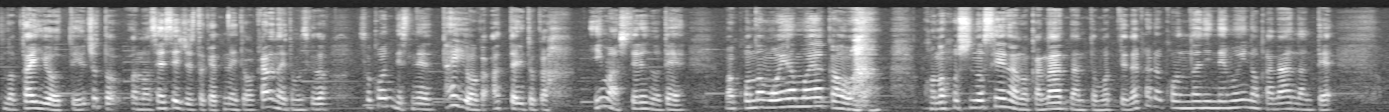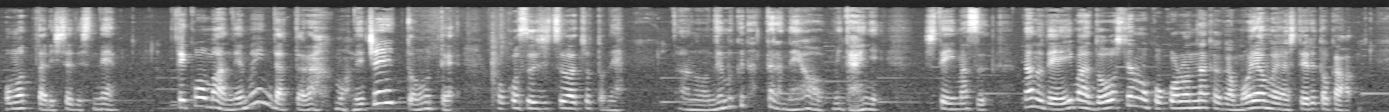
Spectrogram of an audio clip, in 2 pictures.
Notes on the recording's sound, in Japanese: ご飯の支度をしながらなので雑音が入ってます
